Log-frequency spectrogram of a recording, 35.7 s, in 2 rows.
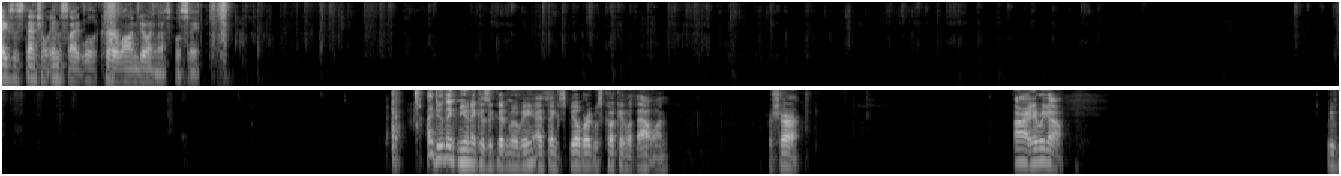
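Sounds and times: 
speech: 0.0s - 3.1s, 23.5s - 26.8s, 28.0s - 28.6s, 31.3s - 32.0s, 35.5s - 35.6s
wrapper crinkling as a pack of cards is torn open: 0.3s - 15.2s, 17.1s - 19.0s.

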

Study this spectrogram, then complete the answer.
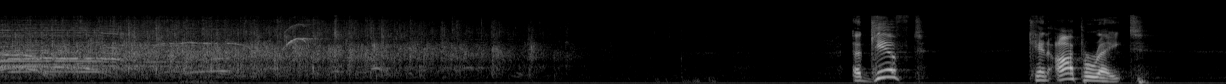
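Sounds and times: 
high whistles and cheers from a crowd: 0.0s - 5.0s
crowd applauding: 0.0s - 5.8s
speech: 8.5s - 9.3s, 10.3s - 11.5s.

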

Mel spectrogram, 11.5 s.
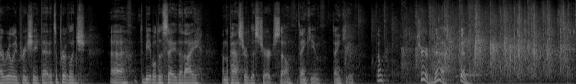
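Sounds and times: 
speech: 0.0s - 9.7s
audience applause: 7.6s - 11.5s.

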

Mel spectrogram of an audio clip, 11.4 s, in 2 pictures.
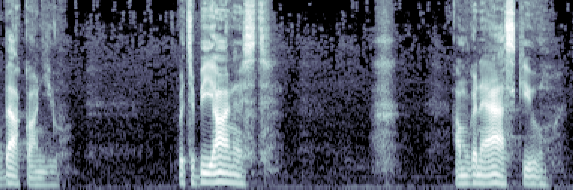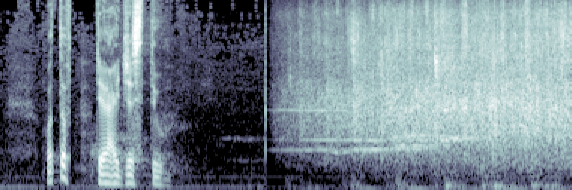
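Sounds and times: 
speech: 0.0s - 0.7s, 1.8s - 2.8s, 4.6s - 5.6s, 6.2s - 7.5s
crowd applauding: 8.4s - 11.4s.

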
